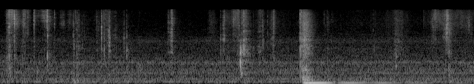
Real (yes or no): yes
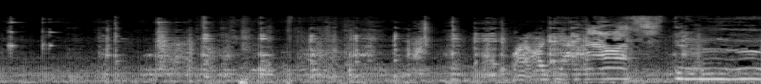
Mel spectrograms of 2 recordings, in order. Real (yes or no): no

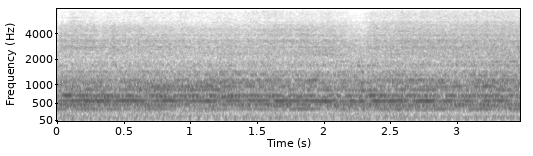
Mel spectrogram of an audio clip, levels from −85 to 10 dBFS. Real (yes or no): no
